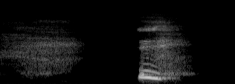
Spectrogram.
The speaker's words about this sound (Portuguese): Aquele momento que o pessoal que tá assistindo boceja também. É, bem isso.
